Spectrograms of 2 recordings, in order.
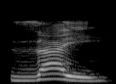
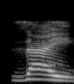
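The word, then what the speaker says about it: ز: Kalau zai, zai itu dia pengucapannya biasa seperti kalau ada kalau suara nyamuk z gitu.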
